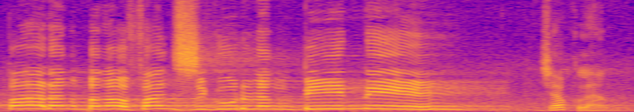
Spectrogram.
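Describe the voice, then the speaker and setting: Filipino priest preaching, very high voice, lively storyteller, long church reverb, faint hiss. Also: male voice, a little slow. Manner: animated storytelling, swinging from high exclaims to low hushed lines. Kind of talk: homily. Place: large church.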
